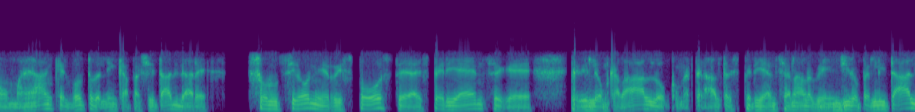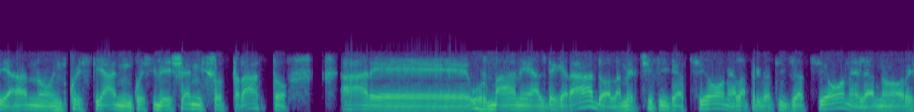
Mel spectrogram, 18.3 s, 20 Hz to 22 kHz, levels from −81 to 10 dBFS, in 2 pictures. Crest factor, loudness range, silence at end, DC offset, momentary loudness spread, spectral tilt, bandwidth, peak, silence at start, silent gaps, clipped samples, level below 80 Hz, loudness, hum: 18 dB; 1 LU; 0 s; under 0.1%; 4 LU; -8.5 dB/octave; 6 kHz; -2 dBFS; 0 s; 2.27-2.49 s, 3.55-3.60 s, 7.41-7.45 s, 11.45-11.49 s, 11.83-11.88 s, 12.29-12.37 s; under 0.1%; -48 dBFS; -22 LUFS; none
